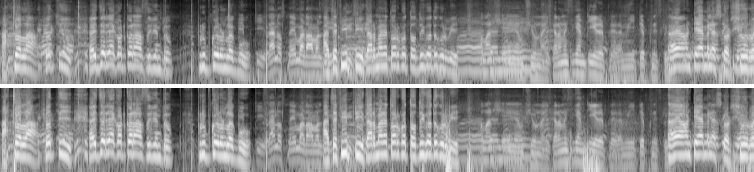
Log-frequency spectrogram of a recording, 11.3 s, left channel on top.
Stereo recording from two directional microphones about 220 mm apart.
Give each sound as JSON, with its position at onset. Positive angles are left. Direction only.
{"t": 0.0, "sound": "speech", "side_deg": -40}
{"t": 4.0, "sound": "speech", "side_deg": 10}
{"t": 4.8, "sound": "speech", "side_deg": -35}
{"t": 7.3, "sound": "speech", "side_deg": 20}
{"t": 10.0, "sound": "a man's voice", "side_deg": -50}
{"t": 10.5, "sound": "a man's voice", "side_deg": -15}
